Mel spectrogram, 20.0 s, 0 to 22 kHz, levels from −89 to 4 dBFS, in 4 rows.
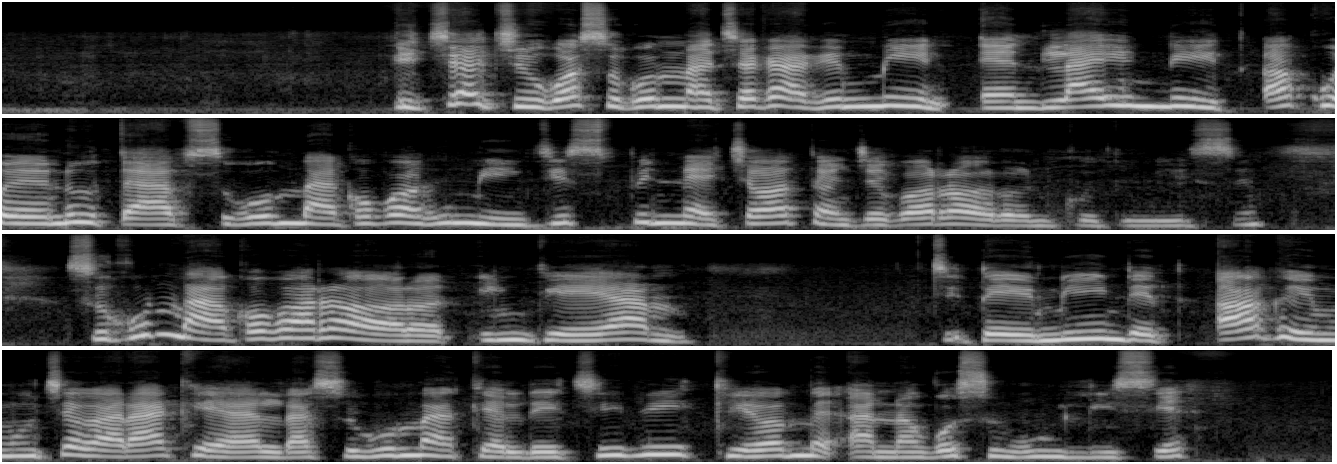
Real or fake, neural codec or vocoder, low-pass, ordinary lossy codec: fake; codec, 44.1 kHz, 7.8 kbps, Pupu-Codec; none; none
